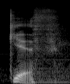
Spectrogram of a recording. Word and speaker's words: GIF: save everything as a gif sorry soft G crowd I'm a hard G speaker which was silly back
